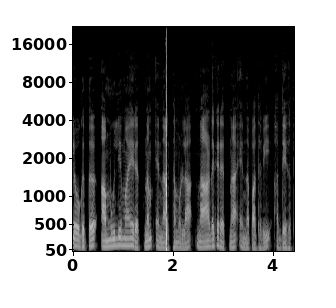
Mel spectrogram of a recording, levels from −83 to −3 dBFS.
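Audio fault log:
1.84–1.87 s, corrupt frame decoded: Just after "ലോകത്ത് അമൂല്യമായ രത്നം", a short glitch breaks into the speech, peaking near -10 dBFS. A single compressed frame appears damaged. The decoder still played it, so misread values put energy at the wrong frequencies for that instant.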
